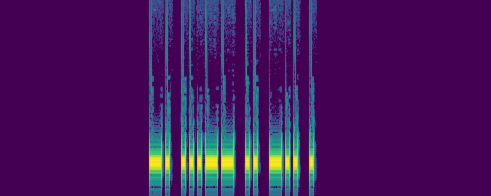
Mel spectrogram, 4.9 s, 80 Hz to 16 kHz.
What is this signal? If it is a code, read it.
Morse code, heard as a keyed tone, about 32 wpm, 700 Hz. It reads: N3IDE
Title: USA Call Signs - 5 Characters - Repeated 2x - 30wpm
